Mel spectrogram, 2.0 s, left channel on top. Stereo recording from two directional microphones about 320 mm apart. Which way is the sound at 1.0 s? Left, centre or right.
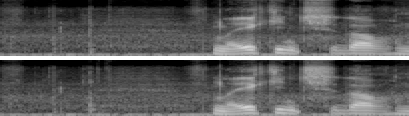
Left.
